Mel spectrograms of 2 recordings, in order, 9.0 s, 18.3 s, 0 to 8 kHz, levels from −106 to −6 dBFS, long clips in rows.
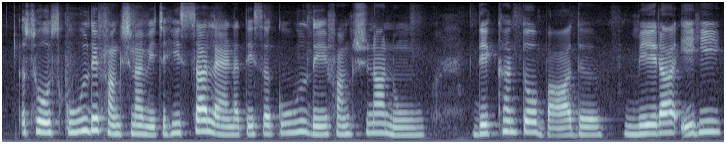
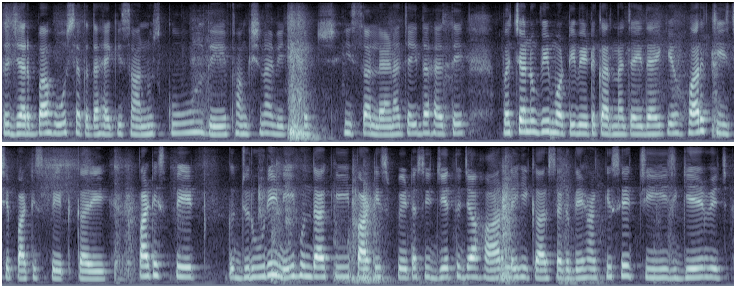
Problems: background sounds at intervals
